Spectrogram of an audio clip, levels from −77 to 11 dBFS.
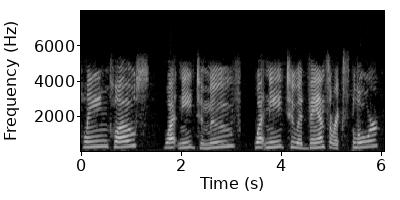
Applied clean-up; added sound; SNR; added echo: none; none; none; none.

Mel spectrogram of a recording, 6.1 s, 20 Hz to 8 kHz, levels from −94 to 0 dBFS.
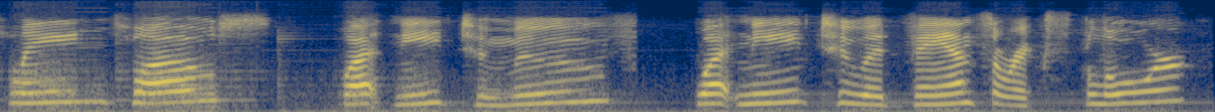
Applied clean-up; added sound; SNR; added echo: neural separator model SepFormer DNS4.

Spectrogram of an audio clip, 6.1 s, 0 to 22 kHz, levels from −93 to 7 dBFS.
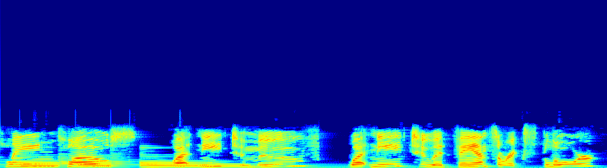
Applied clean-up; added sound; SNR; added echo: classical method log-MMSE.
